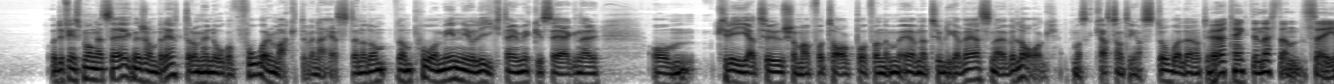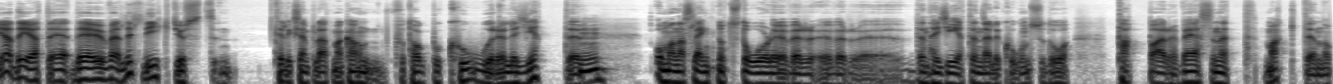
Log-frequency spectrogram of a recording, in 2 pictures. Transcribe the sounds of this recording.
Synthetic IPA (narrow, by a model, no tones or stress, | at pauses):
ʔɔd̪ɛfɪnsmɔŋːasɛːɡnəʂɔmbɛɾɛt̪ːaɾɔmhɵɳoːɡɔnfoːɾma̰kt̪ʰœ̰vd̪ɛnhæ̰ɾhɛ̰st̪ənɔd̪ɔmd̪ɔmpʰoːmɪnːəɾjʊliːknajɵmʏkːəsɛːɡnəɾ | ʔɔm | kʰɾiat̪ʰʉ̟ːʂɔmːanfoːʈʰɑːɡ̚pʰɔfɾɔnd̪ɔmø̰ːvəɳat̪ʰʉ̟ːɭɪɡavɛːsənaøːvəɭɑ̰ːɡat̪manskḁkʰast̪anɔnt̪ʰɪŋːa̰vst̪uːɛlənɔnt̪jjat̪ʰɛŋk̚t̪ənɛst̪a̰nsɛ̰jːad̪ɛat̪̚d̪ɛd̪ɛæɾjɵvɛld̪ɪt̪ʰliːkt̪jɵst̪ | t̪ʰːɪlɛksɛmpəlat̪mankʰanfoːt̪ʰɑːɡ̚pʰɔkʰuːɾɛ̰lːəɾjɛt̪ːəɾ | ɔmːanhaʂlɛŋkt̪nɔt̪ːst̪oːɽø̰ːvəɾø̰ːvə̰ɾd̪ɛnɦæːɾjeːt̪ənɛlːʔəɾkʰṵːnsɔd̪ɔ̰ | t̪ʰapːaɾvɛːsənət̪mʔakt̪ənɔ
